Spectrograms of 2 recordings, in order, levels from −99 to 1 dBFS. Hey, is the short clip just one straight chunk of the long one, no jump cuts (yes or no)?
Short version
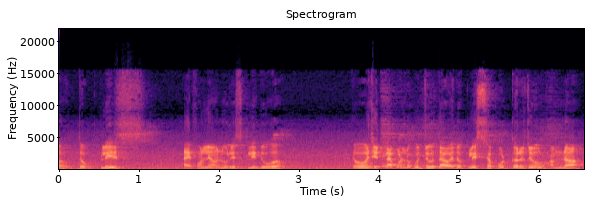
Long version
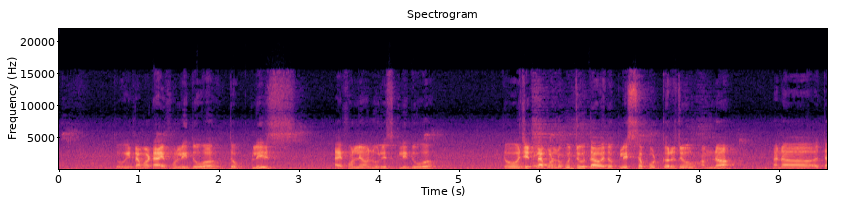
yes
